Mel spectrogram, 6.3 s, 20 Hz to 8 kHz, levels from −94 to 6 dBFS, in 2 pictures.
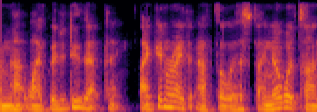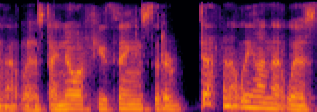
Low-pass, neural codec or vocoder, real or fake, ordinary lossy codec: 7.2 kHz; none; real; AAC, 32 kbps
